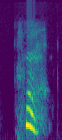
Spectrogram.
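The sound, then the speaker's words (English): A single breathy yawn: a soft intake of air swells into a voiced, downward-sliding groan that trails off after about half a second, with no talking. “Oh my gosh, I'm gonna yawn.”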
